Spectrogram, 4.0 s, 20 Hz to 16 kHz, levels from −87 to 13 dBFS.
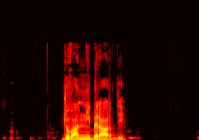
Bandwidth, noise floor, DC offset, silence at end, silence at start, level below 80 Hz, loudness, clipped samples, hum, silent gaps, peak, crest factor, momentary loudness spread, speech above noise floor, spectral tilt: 11.5 kHz; -85 dBFS; under 0.1%; 1.5 s; 1.25 s; -54 dBFS; -16 LUFS; under 0.1%; none; none; -2 dBFS; 20 dB; 20 LU; 70 dB; -7 dB/octave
